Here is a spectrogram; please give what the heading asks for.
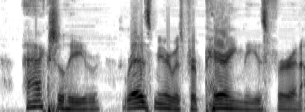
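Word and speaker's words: Rezmir: He's like, actually, Resmir was preparing these for an omelet, and so we're gonna go prepare them for.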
